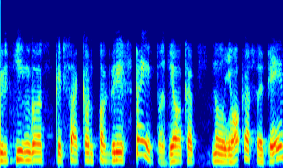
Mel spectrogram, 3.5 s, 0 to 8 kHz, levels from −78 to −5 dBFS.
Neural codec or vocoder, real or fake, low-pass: codec, 44.1 kHz, 2.6 kbps, DAC; fake; 7.2 kHz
